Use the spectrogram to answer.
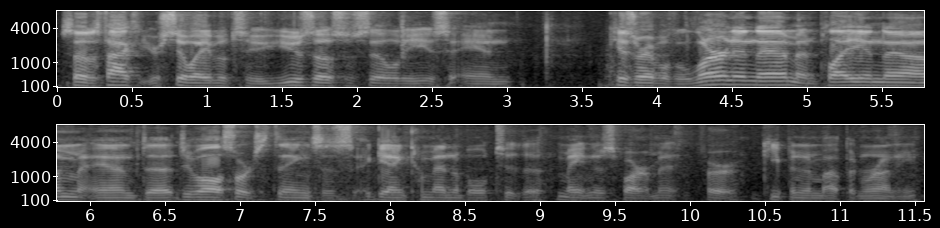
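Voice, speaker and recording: Male presenter, booming and forceful, folksy with fillers, slightly low-pitched. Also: brisk, a little hiss or hum. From Pulaski County, Virginia, USA. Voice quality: big booming voice. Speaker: engineering firm presenter. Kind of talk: presentation to a school board. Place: public meeting room. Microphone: meeting room microphone.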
